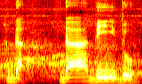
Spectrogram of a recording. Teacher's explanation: bunyi udaranya tertahan, da, jadi udaranya tertahan, suaranya juga tertahan · Kemudian istifal lidahnya, walaupun dia menyentuh ke atas tapi tidak tegang dan tidak isti'la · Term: huruf dal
